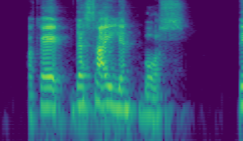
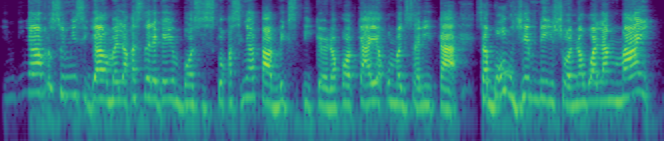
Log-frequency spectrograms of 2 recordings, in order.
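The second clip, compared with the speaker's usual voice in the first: acted-out quarrel, raised voice tumbling out quickly; mock shouted denial; 3 semitones higher, 5 dB louder, faster than usual. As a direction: insist at speed, voice raised, that you're not shouting. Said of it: "Ba't ka sumisigaw".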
